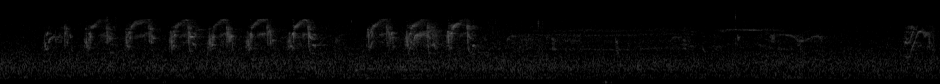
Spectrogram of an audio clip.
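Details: Brambling recorded on 5 November 2020: a quick run of about eleven harsh, buzzy chirps in close succession, followed by fainter thin notes and one more chirp at the end, over a quiet outdoor background.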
